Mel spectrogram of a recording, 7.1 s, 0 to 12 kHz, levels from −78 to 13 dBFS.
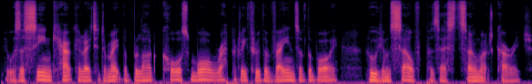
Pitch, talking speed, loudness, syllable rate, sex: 100 Hz, 205 wpm, -21 LUFS, 5.5 syllables/s, male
